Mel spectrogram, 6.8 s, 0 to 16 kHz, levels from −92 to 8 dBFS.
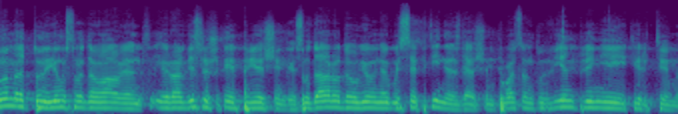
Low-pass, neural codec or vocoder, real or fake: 14.4 kHz; codec, 44.1 kHz, 2.6 kbps, SNAC; fake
